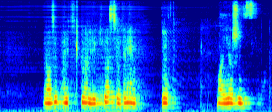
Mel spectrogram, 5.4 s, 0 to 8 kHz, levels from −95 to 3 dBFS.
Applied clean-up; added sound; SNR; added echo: neural mask model DeepFilterNet 3.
